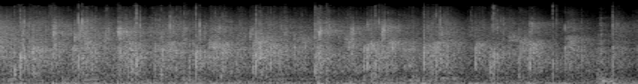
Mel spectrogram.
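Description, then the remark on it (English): A crowd applauds steadily for several seconds as an audience volunteer comes up to play a police officer, a dense, even patter of many hands clapping at once with no voices standing out. “Let's give them a clap as they come down.”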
